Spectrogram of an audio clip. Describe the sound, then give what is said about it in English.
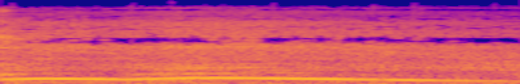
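A very small car stuck in snow revs its engine hard and steadily, its pitch swelling and then sagging, while the wheels spin with a broad rushing noise. It is loud, with no voices. “Look, Dan, your wheels are not spinning anywhere.”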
